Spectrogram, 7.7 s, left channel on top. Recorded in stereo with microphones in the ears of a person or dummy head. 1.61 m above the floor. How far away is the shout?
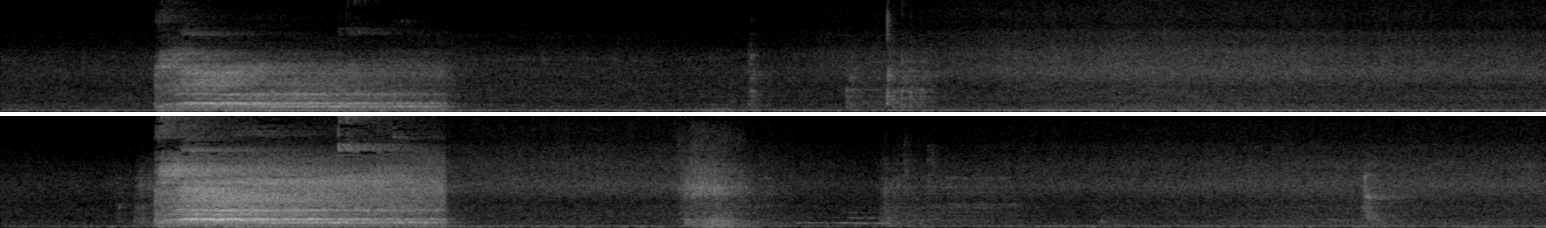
About 0.9 m.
